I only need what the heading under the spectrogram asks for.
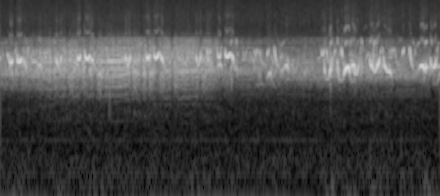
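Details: Emperor penguin colony with adults and chicks calling, wing beating, slightly hissy recording: a dense, continuous chorus of overlapping brassy, warbling calls, with clearer rising and falling whistled notes cutting through near the end.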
